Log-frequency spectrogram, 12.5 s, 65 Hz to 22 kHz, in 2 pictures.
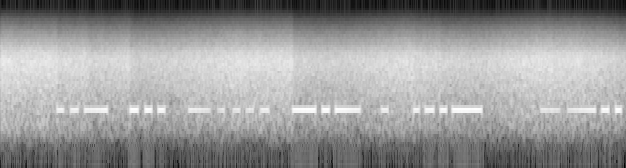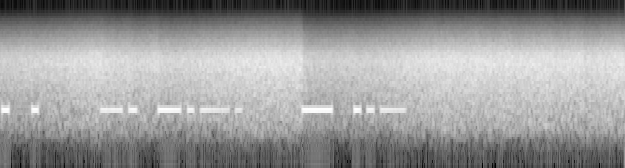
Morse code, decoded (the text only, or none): US6KEV 7E NC TU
